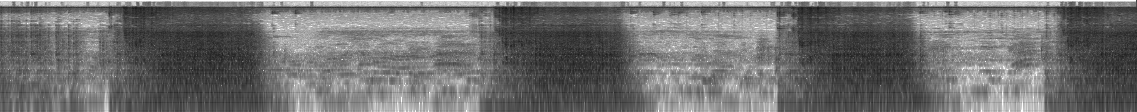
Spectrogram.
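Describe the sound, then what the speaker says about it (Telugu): A sewing machine double stitches the lining of a blouse in four long, loud bursts of fast whirring, each separated by a few quieter seconds. "తర్వాత డబుల్ స్టిచ్చింగ్ మళ్ళీ వేసుకున్నాము."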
